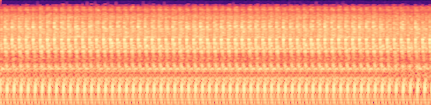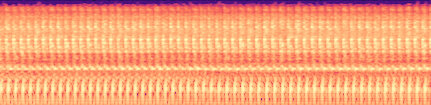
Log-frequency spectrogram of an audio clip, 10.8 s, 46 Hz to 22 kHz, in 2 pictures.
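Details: Yanmar 1GM single-cylinder marine diesel from a sailboat, run in a shop, started after bleeding the injector inlet line: firm, even chugging with no stumbles, not bouncing much; normal running.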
